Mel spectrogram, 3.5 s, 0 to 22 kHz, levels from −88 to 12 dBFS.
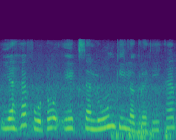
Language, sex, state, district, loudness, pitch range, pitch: Hindi, female, Punjab, Fazilka, -15 LUFS, 230-265 Hz, 245 Hz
